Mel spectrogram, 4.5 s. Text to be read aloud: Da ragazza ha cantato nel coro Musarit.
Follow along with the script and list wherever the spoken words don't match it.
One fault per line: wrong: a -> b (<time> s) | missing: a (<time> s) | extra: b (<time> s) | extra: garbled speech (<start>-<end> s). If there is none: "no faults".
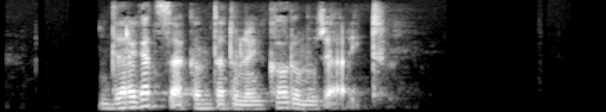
no faults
